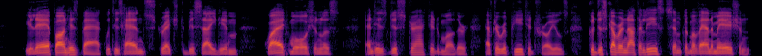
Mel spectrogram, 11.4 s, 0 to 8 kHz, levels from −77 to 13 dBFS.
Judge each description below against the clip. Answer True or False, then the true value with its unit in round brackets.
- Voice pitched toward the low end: True (90 Hz)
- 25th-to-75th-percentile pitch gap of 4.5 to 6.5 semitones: True (5.1 semitones)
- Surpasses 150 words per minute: False (145 wpm)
